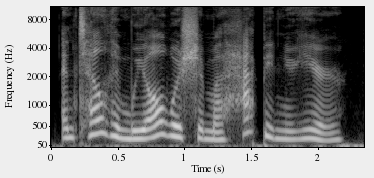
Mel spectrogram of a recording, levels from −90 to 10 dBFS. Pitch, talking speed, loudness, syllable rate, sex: 225 Hz, 280 wpm, -16 LUFS, 5.7 syllables/s, female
